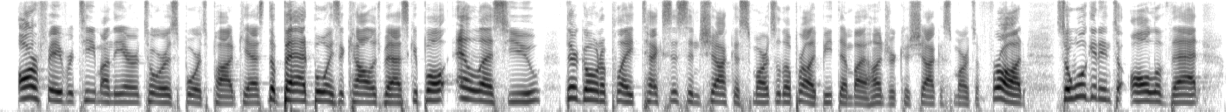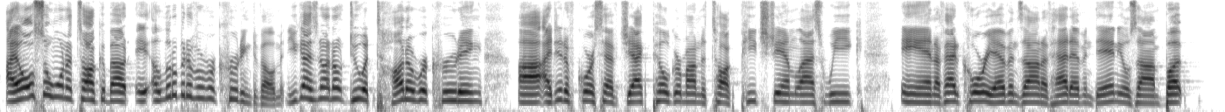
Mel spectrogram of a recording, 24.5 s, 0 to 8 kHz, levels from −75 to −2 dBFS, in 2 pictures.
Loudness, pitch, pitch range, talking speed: -17 LUFS, 185 Hz, 170-210 Hz, 230 wpm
